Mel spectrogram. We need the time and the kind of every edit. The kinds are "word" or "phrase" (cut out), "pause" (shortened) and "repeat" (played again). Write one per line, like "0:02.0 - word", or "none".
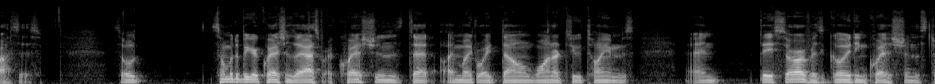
0:03.2 - word
0:04.7 - word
